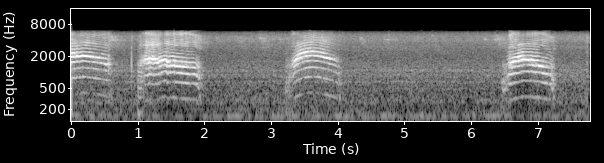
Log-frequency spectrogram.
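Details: Pet cat uttering three loud, plaintive meows, each about a second long with rich arching harmonics, spaced two to three seconds apart, over faint steady background noise.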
